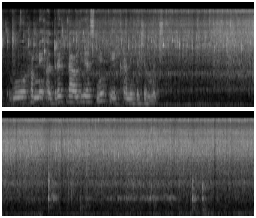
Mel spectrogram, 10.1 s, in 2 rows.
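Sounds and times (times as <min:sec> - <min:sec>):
ginger sizzling in hot oil: 0:00.0 - 0:10.0
spatula knocking against pan: 0:08.8 - 0:09.2.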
